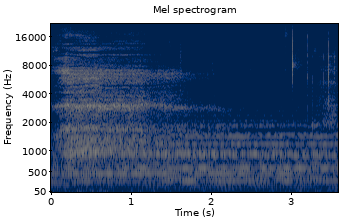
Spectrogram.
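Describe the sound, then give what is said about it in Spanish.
A single soft, drawn-out exhale through the mouth during a guided breathing exercise fades over the first second and a half, set against a steady, quiet musical drone. “Y ahora, poco a poco, empiezas a respirar, inhalando por la nariz y exhalando por la boca haciendo este sonido.”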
